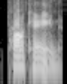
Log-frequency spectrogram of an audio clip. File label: "procaine", American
